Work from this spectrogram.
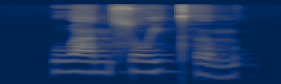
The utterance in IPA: w a˧ n s o˧˥ j t̪ʰ ə˨˩˨ m

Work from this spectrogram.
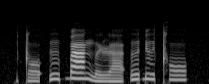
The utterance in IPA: t ɔ˩ ʔ ɘ˥ ɓ a˥ ŋ ə˩ ɭ a˩ ʔ ə˥ ɗ ɘ˥ tʰ ɔ˥

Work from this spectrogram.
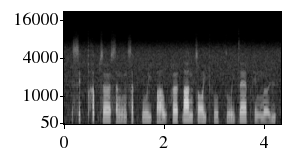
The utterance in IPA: s ɪ˥ k̚ pʰ ɐ˥ p̚ t͡s œː˨ s ɐ˨˩ ŋ ʊ˧ ŋ s ɐ˧ k̚ f uː˨ j p aː˨˩ w h œː˥ t̚ aː˥ n t͡s ɔː˧ j pʰ uː˧ p̚ t̪ uː˨˧ j t̪ ɛː˥ pʰ ɪ˨˩ ŋ m ɵ˨˥ ɥ

